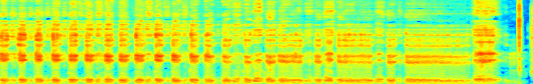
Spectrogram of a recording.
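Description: A koala bellows in a fast run of deep, rasping, snore-like grunts, about three per second, ending in a drawn-out roaring exhale.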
